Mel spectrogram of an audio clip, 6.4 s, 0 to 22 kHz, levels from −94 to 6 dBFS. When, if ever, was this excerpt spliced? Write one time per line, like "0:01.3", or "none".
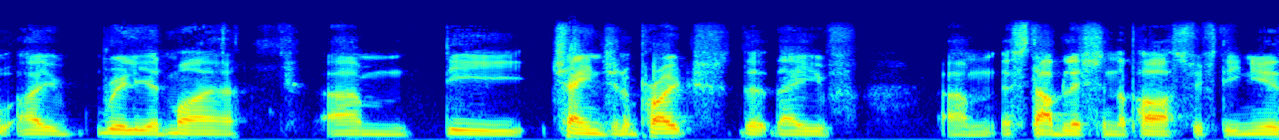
none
